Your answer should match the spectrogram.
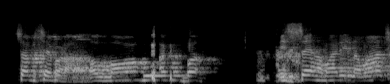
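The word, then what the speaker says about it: الله أكبر: लेकिन हम यहां पे रुक जाते, सुकून करते, आयत करते। इस वजह से ये र के पेश को हम सुकून में बदल देते। तो ये हो जाता अल्लाहू अकबर।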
